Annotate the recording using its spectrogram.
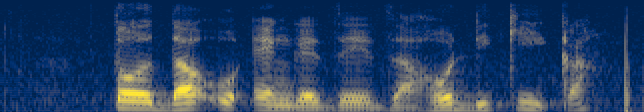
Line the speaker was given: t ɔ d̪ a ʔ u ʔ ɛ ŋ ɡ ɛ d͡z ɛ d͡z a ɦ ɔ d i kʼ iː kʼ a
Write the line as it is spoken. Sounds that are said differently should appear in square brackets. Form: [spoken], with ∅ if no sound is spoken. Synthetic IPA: t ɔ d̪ a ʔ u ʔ ɛ ŋ ɡ ɛ d͡z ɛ d͡z a ɦ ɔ d i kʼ iː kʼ a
